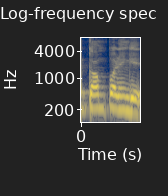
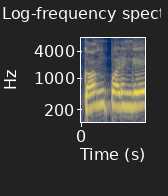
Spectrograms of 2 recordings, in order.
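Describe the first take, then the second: First: कम with an m ending; कं read as कम. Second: कंग with an ng sound; कं read as कंग. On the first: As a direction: say कम, closing the lips on m. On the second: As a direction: say कंग with a nasal ng ending. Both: Shown as a demonstration. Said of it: "तब हम इसे क्या पढ़ेंगे".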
